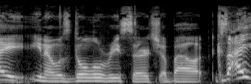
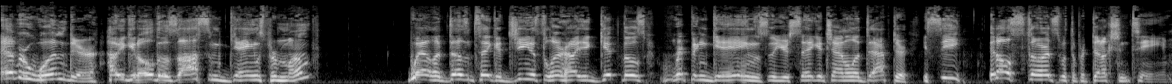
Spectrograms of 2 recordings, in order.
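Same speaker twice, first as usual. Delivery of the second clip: put-on nineties douchey voice, higher; 5 semitones higher than usual. Reading a website's how-it-works page aloud: nineties douchey voice. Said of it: "in my most nineties douchey voice".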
